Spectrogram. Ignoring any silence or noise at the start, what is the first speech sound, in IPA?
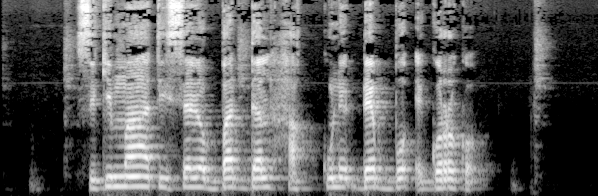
s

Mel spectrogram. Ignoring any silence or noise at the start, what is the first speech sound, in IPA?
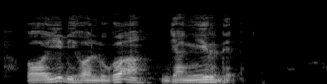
ʔ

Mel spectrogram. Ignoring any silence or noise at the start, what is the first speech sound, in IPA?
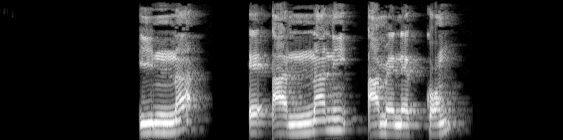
i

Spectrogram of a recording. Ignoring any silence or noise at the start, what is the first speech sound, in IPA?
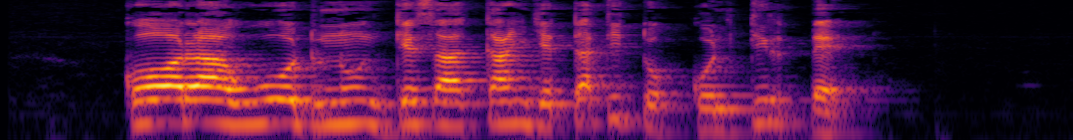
k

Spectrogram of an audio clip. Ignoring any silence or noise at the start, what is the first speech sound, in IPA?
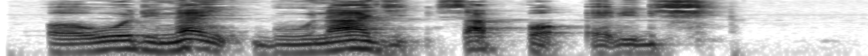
ʔ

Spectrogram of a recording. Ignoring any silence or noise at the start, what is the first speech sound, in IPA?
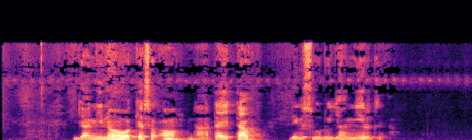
d͡ʒ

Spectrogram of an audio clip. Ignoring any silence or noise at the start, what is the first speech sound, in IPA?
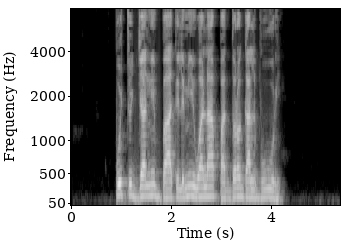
p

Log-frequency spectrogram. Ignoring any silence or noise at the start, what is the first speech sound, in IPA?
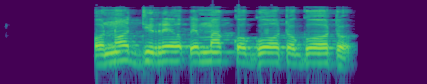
ʔ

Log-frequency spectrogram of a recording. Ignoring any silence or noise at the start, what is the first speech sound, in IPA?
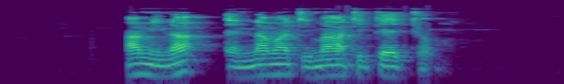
a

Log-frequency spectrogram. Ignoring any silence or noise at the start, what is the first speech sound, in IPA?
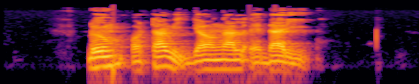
ɗ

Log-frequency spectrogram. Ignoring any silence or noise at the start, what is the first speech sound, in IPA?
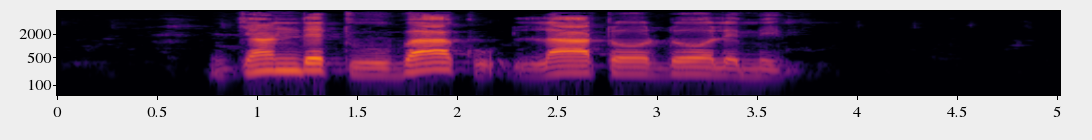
d͡ʒ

